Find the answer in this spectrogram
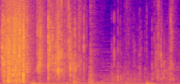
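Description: Clear plastic shrink-wrap crinkling as it is peeled off a tin sweet box, loudest in the first second and then fading, with soft background music underneath.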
